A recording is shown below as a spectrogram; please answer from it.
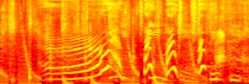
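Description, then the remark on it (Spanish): A person imitates with their voice a very big dog that barked at them as they were walking, starting with a long, rising whine and then giving several short, sharp barks in quick succession, loud. “Así me ladraba el perro, tía.”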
